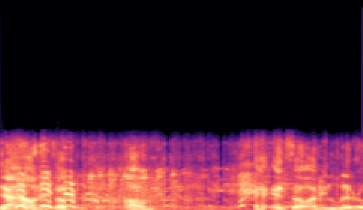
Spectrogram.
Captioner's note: audience laughing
